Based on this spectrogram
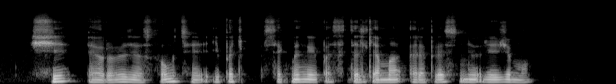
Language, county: Lithuanian, Tauragė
